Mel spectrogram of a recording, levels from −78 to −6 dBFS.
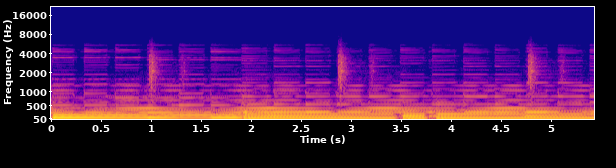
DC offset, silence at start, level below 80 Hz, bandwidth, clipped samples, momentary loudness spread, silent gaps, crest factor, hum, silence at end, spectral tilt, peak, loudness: under 0.1%; 0 s; -22 dBFS; 5.8 kHz; under 0.1%; 3 LU; none; 12 dB; none; 0 s; -10.5 dB/octave; -6 dBFS; -19 LUFS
